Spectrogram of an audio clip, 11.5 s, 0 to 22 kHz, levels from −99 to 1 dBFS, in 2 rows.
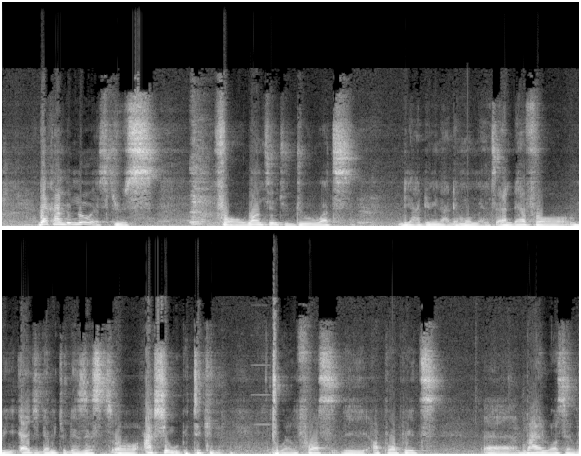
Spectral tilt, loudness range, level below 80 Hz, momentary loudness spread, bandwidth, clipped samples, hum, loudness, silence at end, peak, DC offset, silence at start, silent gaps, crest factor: -5.5 dB/octave; 2 LU; -30 dBFS; 8 LU; 14.5 kHz; 0.2%; none; -11 LUFS; 0 s; 0 dBFS; 1%; 0 s; none; 10 dB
